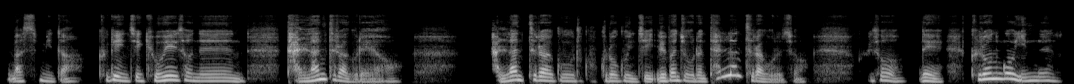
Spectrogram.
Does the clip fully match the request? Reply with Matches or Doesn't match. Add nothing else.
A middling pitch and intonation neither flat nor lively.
Matches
